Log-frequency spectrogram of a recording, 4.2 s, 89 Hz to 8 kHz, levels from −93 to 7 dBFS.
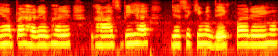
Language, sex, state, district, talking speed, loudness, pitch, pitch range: Hindi, female, Bihar, Katihar, 200 wpm, -14 LUFS, 240 Hz, 230-245 Hz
